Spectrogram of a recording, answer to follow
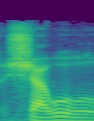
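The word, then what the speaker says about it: שָׁאוּל: um so anyway Saul from the Hebrew word pronounced Shaul which means Asked or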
